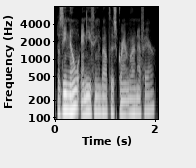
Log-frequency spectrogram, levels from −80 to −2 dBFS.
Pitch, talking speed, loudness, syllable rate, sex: 110 Hz, 230 wpm, -18 LUFS, 7.0 syllables/s, male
